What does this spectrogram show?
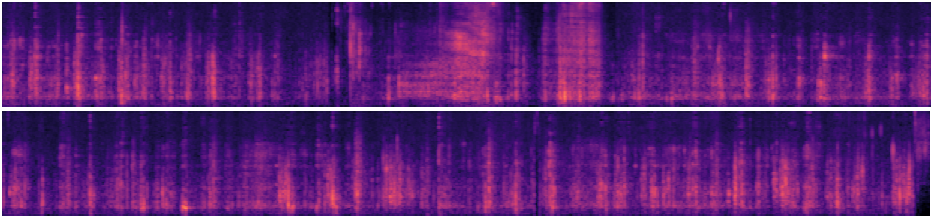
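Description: Close-miked chewing and biting of a McDonald's bulgogi burger: many small wet clicks and crackles of the mouth working the bun and patty, with a louder, noisier stretch about four to six seconds in.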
